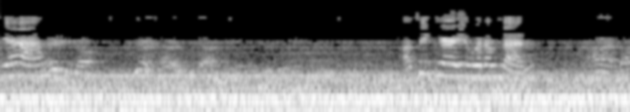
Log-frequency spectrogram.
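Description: A woman's laughter and wordless vocal sounds, once at the start and again about four seconds in, over a steady low rumble.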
